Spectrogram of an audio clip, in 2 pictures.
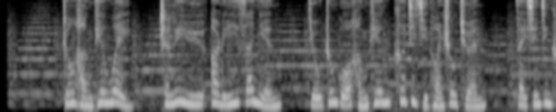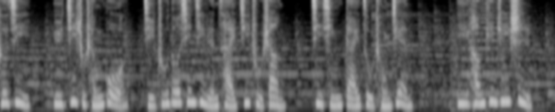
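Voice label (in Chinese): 专题片企业成品配乐; 中航天卫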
